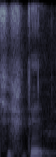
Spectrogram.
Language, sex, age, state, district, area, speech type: Bengali, male, 30-45, West Bengal, North 24 Parganas, rural, spontaneous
